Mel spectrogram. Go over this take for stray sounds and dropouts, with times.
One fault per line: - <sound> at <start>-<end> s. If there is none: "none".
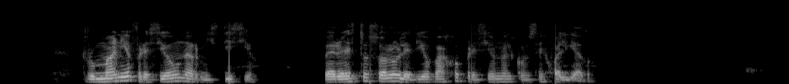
none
